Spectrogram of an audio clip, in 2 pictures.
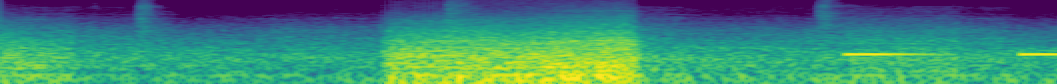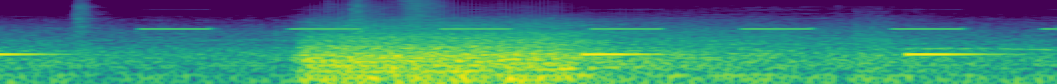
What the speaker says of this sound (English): So we'll just get this truck parked up and have a word with the transport manager.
